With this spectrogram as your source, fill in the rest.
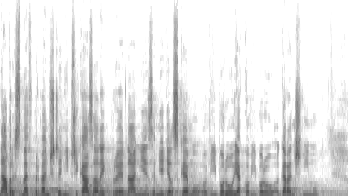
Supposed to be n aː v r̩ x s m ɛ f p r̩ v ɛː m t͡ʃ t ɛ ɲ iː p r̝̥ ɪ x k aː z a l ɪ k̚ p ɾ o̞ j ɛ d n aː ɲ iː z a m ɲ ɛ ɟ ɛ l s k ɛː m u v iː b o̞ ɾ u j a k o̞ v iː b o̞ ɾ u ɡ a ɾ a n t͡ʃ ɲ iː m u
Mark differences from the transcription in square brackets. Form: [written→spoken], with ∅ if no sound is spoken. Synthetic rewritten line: n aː v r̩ x s m ɛ f p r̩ v ɛː m t͡ʃ t ɛ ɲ iː p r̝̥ ɪ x k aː z a l ɪ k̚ p ɾ o̞ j ɛ d n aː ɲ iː z [a→ɛ] m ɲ ɛ ɟ ɛ l s k ɛː m u v iː b o̞ ɾ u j a k o̞ v iː b o̞ ɾ u ɡ a ɾ a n t͡ʃ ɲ iː m u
